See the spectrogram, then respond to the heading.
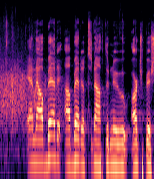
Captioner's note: applause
